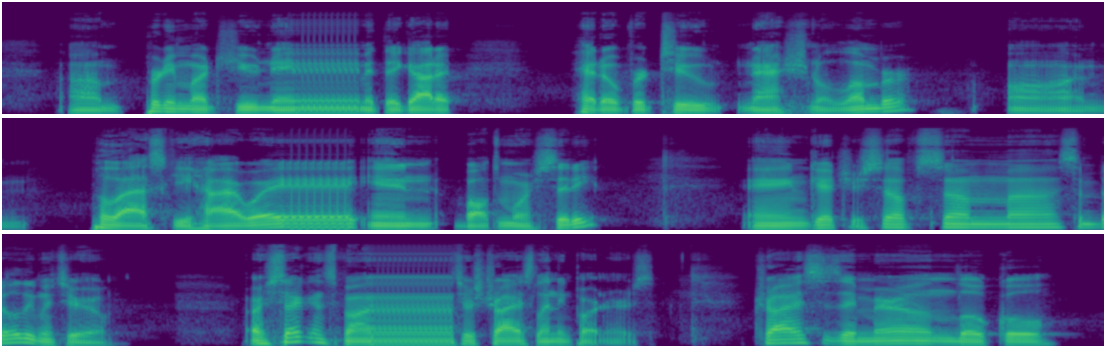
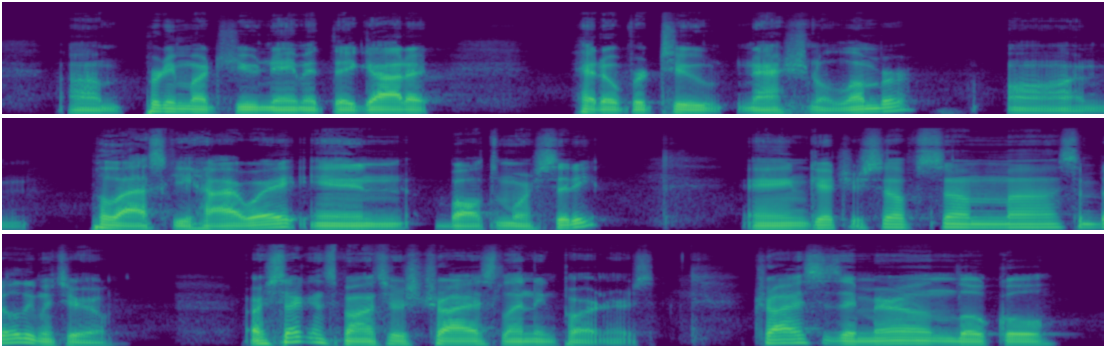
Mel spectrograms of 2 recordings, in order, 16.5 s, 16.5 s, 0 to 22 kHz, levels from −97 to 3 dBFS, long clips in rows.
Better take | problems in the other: second | audio freezing; at 1.5 s, at 7 s and at 13 s

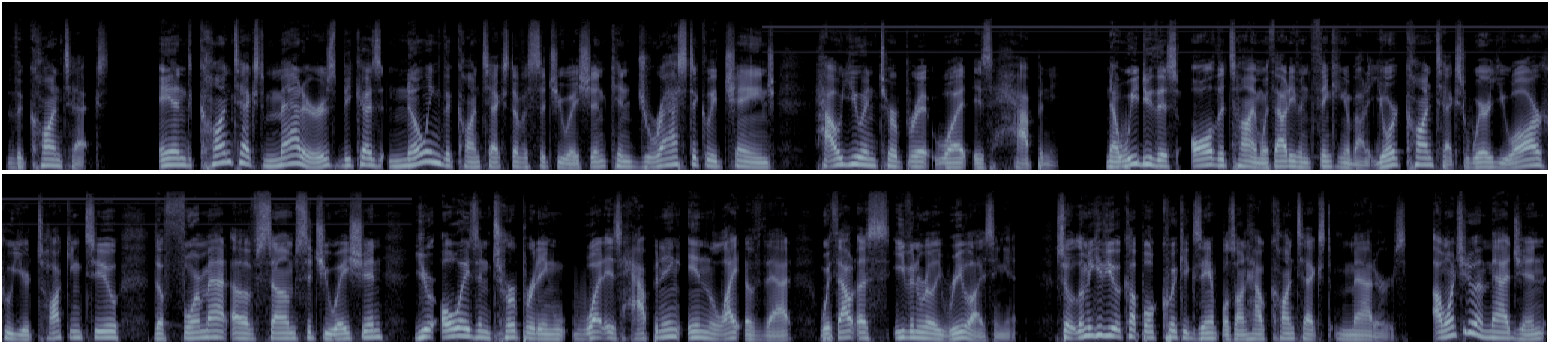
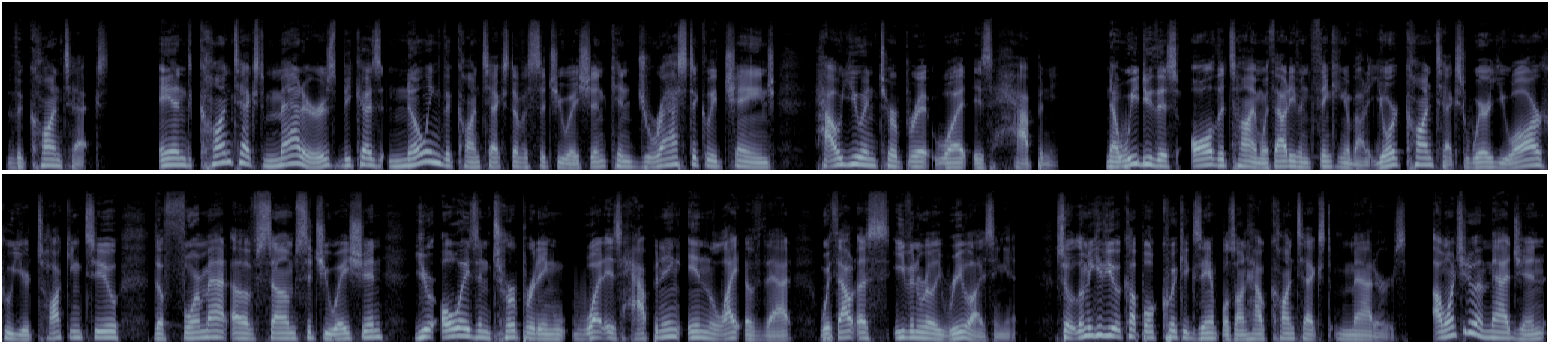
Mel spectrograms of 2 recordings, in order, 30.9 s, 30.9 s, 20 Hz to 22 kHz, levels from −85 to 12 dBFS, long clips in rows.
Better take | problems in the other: second | high-pitched whine; faint; from 7.5 to 20 s; 12 kHz, 25 dB below the speech

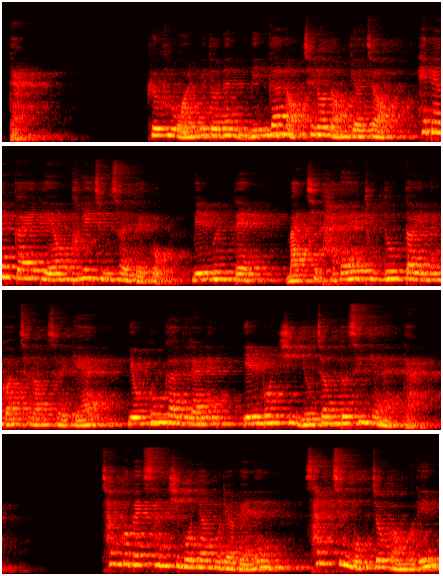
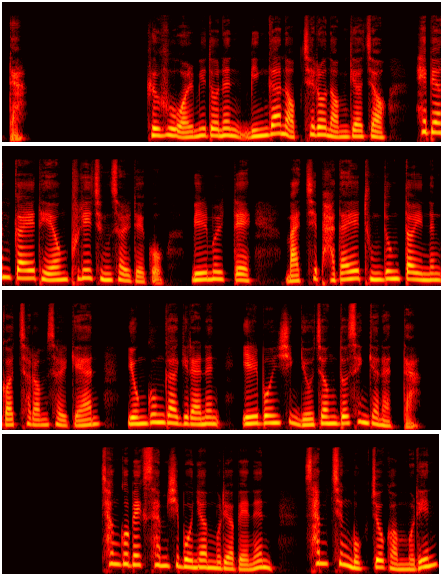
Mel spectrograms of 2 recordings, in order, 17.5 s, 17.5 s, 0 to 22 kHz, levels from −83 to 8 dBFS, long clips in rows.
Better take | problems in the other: second | room echo; noticeable; dies away in 1 s // off-mic speech; far

